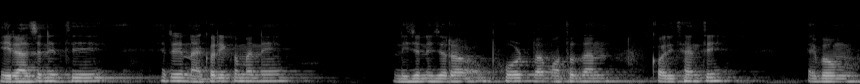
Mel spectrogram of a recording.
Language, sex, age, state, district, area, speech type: Odia, male, 30-45, Odisha, Koraput, urban, spontaneous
